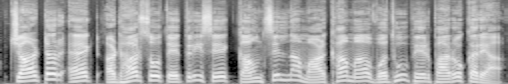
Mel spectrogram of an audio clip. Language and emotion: Gujarati, neutral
